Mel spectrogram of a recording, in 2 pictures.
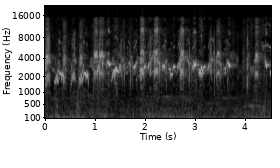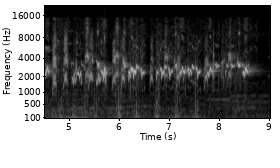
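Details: Sooty-headed bulbul singing lively, used as training audio to provoke rivals and make kept birds sing: dense run of chattering, bubbly notes with sharp clicks, continuous for nine seconds, tailing off into a final falling note.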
